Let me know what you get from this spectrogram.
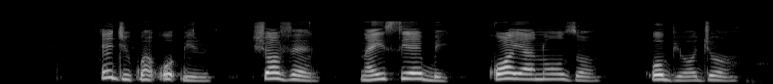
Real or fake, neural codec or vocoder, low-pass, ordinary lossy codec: real; none; none; none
